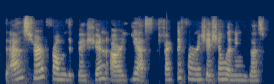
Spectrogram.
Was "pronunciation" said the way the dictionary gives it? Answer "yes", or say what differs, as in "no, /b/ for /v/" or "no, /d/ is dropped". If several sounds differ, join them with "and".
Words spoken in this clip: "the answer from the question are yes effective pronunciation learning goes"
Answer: no, /f/ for /p/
